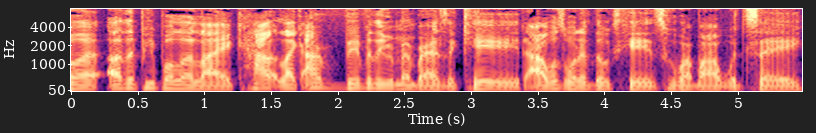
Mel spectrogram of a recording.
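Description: In an ordinary speaking voice, a man talks fairly quickly with hardly any pauses, medium pitch, fairly even intonation and very even loudness, the sound dry and close with no echo. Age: 20s. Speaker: singer and music journalist. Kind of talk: casual interview.

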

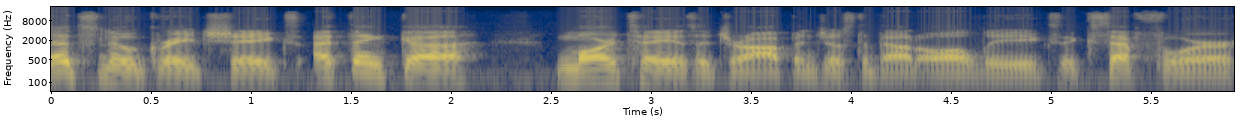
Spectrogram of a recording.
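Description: Speaking fairly slowly with a New Jersey accent, this man has a fairly low pitch and ordinary pitch variation. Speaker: fantasy baseball podcast host. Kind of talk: casual chat.

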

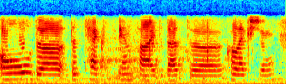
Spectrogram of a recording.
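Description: A woman with a Romanian accent, speaking at a very slow pace. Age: 30s. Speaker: poet. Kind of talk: casual chat. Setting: video call.

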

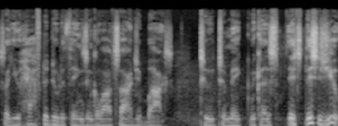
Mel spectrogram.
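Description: Somewhat breathy, this voice moves at a fairly quick pace in a New York accent. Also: man. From the Bronx, New York. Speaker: author and comedian. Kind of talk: panel discussion. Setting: studio. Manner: halting, many fillers.

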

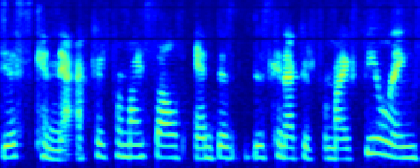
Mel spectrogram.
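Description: Speaking with an American accent, a woman with an ordinary speaking voice keeps a medium pitch, a moderate pace and fairly even intonation. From US Midwest, north suburbs of Chicago. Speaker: intuitive relationship coach and author. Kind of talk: interview, personal story.

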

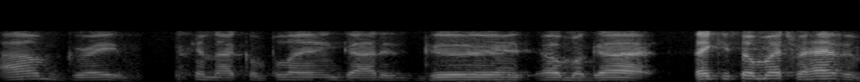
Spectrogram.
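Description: A man speaks at a fairly slow pace in a fairly low pitch. His intonation is monotone and flat, while his loudness swings widely. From northeast Florida (Palatka, near Jacksonville). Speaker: R&B singer. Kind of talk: casual interview.

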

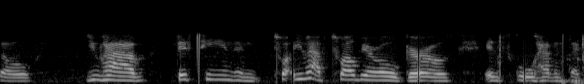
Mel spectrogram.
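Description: Her voice is an unremarkable speaking voice, fairly low for a woman, with ordinary pitch variation. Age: 30s. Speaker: IT specialist and self-described sex expert. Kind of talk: call-in radio discussion. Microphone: connection breaking up.

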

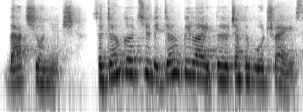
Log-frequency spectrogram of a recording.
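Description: A woman with an English accent, medium-pitched, at a fairly quick pace with lively intonation. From UK. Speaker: author and business consultant. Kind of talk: casual interview chat.

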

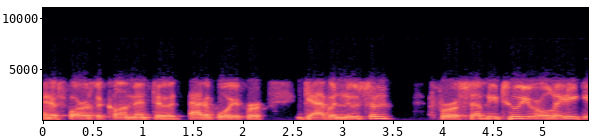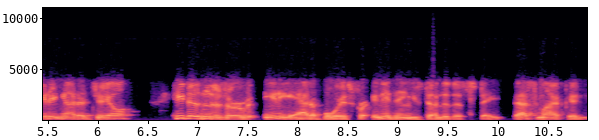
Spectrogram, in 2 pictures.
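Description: Using a plain, everyday voice, a man speaks at a fairly quick pace with a fairly high pitch. His intonation is lively, and his loudness stays very even. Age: 60s. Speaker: caller, retired diesel mechanic. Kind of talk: radio call-in. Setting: phone call.

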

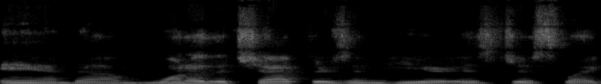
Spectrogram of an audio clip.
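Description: At a fairly slow pace, a man with an American accent speaks in a dark, mellow tone with monotone, flat intonation. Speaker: conscious media creator and musician. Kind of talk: casual chat. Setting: video call.

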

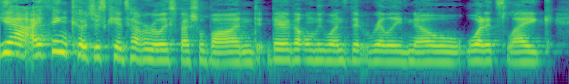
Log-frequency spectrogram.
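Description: A woman speaks with a fairly low pitch, ordinary pitch variation and a moderate pace, in a normal speaking voice. The recording is very clean, with a silent background. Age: 20s. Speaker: sports TV reporter, former college swimmer. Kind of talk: casual interview chat.

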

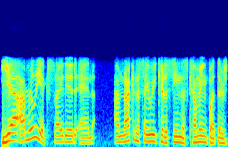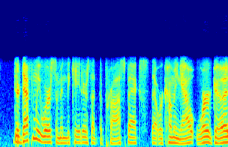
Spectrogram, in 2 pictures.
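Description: A plain, everyday voice from a man with an American accent, fairly high in pitch, fairly quick in pace, with ordinary pitch variation. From Western Massachusetts. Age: 20s. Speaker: football writer. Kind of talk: casual interview.

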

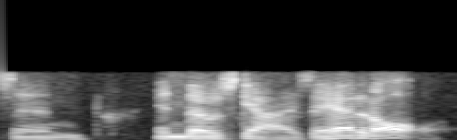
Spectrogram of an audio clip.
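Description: A man talks with a normal speaking voice at a moderate pace. His pitch sits in the medium range. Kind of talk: casual chat.

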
